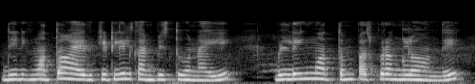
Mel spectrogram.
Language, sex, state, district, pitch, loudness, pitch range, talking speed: Telugu, female, Telangana, Hyderabad, 230 Hz, -13 LUFS, 220-245 Hz, 140 wpm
